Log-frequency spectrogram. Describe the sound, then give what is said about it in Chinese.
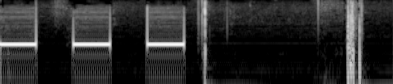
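A telephone busy tone heard while a caller tries to get through on the phone line: three steady, mid-pitched beeps in an even on-off rhythm, followed by a few sharp clicks and crackles on the line. “啊啊，今天打电话比较难一些。”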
